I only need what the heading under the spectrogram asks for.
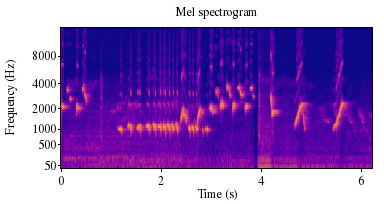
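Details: White-rumped shama provoked into replying, giving a varied song of fast chirps, a run of repeated lower whistled notes, then loud rising and falling whistles after a short break.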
